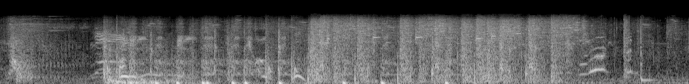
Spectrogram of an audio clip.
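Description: Wooden and glass blocks crash and shatter in a game.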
